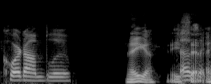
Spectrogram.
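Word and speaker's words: Cordon Bleu: at oh gosh I'm going to butcher like cordon blue there you go you I think you said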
